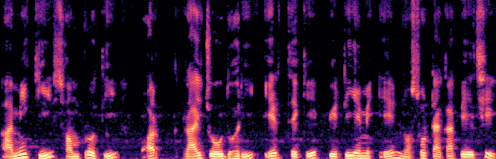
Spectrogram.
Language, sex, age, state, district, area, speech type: Bengali, male, 30-45, West Bengal, Jalpaiguri, rural, read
